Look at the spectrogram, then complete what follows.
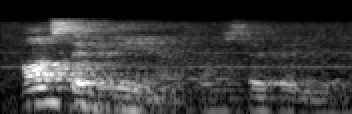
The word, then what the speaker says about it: ensevelir: dans le même mot, normalement, c'est la deuxième qu'on n'articule pas. On prononce la première, mais pas la deuxième.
